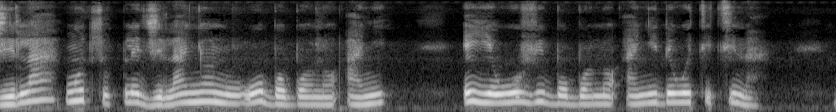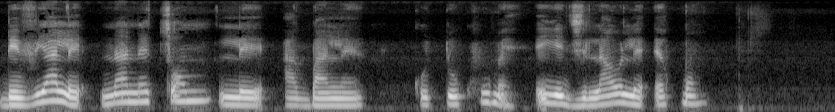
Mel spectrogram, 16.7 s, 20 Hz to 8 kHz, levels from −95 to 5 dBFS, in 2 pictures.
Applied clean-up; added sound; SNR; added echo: none; none; none; none.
